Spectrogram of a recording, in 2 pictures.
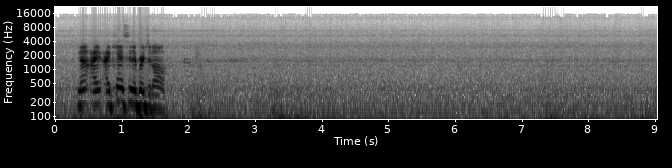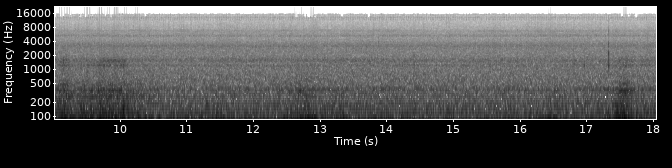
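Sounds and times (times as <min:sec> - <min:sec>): wind rumble on microphone: 0:00.0 - 0:18.0.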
